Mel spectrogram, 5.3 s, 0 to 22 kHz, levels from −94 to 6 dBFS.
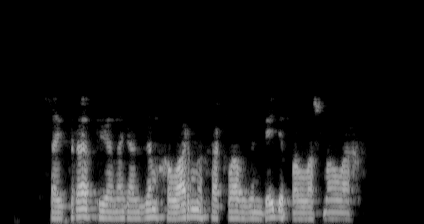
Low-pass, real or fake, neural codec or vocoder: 3.6 kHz; real; none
